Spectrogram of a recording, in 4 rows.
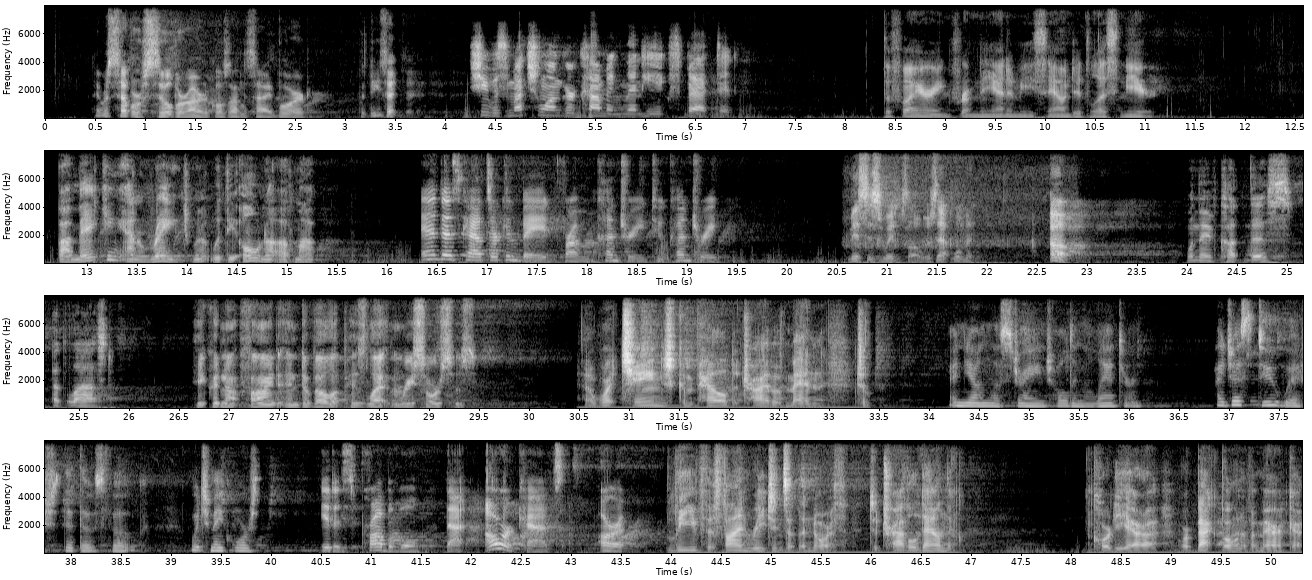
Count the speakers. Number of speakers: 10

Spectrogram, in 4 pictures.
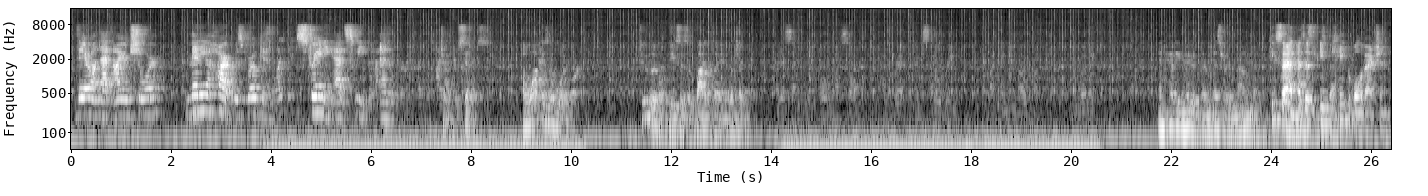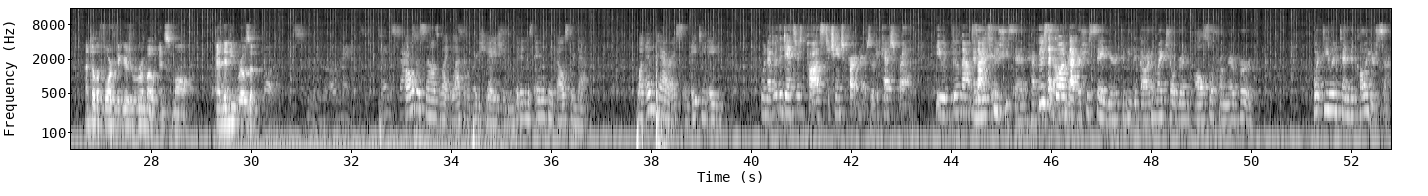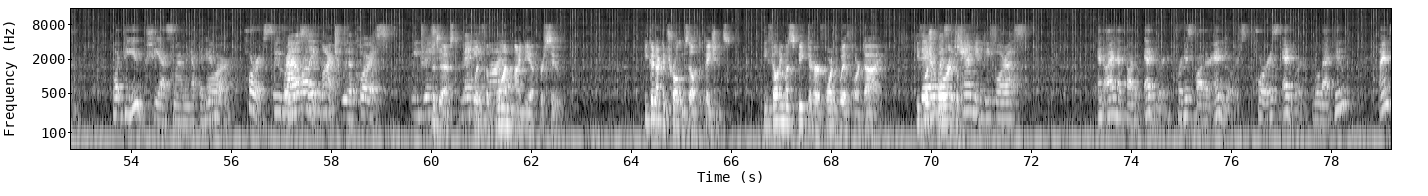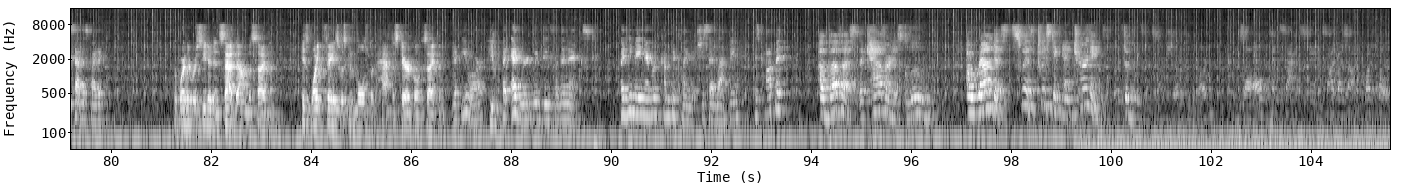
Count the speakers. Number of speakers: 10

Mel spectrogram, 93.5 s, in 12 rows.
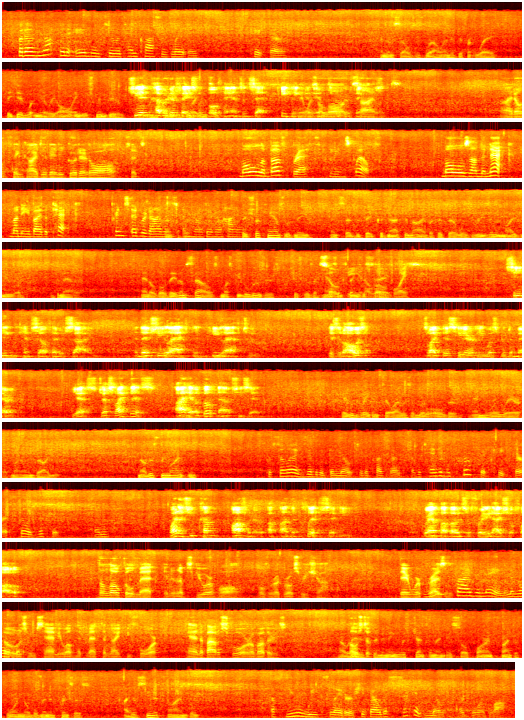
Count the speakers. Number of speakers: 5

